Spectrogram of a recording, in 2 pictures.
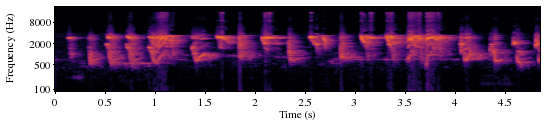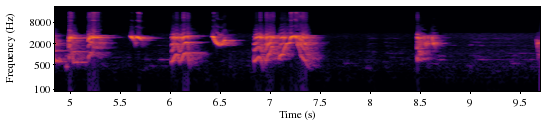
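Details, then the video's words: A male pet monk (Quaker) parakeet practising words such as "good boy", "pretty boy", "baby" and "thank you" during cage time, chattering a fast, raspy stream of word-like syllables, several per second, with short pauses near the end. "Parrot practicing words - Talking Quaker parrot"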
